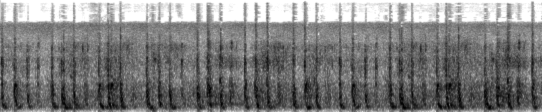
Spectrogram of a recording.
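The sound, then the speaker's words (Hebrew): Galloping horse hooves pound out a fast, steady rhythm of sharp thuds, loud and continuous throughout, with no voices over them. “קדימה, קדימה, הסוסים דוארים.”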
